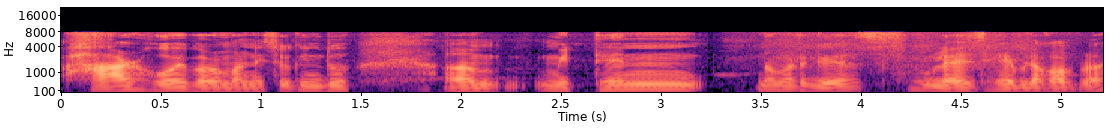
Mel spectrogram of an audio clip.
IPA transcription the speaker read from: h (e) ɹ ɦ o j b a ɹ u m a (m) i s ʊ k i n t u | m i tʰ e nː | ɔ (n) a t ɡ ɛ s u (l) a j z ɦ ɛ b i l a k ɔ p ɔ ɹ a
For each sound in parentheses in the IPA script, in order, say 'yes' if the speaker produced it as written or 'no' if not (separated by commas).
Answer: no, no, no, yes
